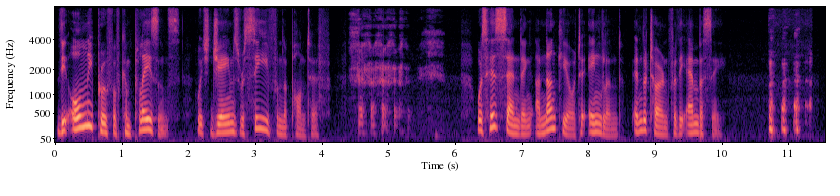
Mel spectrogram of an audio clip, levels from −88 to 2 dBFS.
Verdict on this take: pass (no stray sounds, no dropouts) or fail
fail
